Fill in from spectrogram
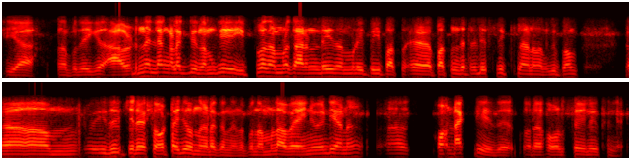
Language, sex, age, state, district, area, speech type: Malayalam, male, 30-45, Kerala, Pathanamthitta, rural, conversation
